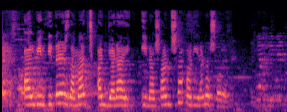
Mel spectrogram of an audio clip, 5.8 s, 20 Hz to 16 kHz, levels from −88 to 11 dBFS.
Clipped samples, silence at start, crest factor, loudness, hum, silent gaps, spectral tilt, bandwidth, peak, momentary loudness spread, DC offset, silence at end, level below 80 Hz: under 0.1%; 0.05 s; 14 dB; -15 LUFS; none; none; -2.5 dB/octave; 11.5 kHz; -2 dBFS; 19 LU; under 0.1%; 0.05 s; -54 dBFS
